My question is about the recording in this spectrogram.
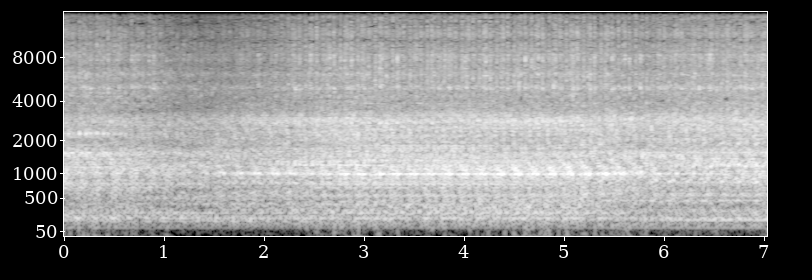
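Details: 2006 Ford 6.0 Powerstroke diesel idling with a steady light knock about three times a second above the clatter; engine knock of unknown cause.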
